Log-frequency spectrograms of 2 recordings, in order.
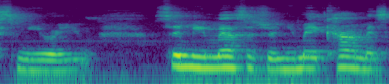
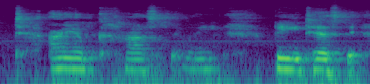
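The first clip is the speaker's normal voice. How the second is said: whisper; 6 dB quieter than usual. Real, not acted. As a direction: drop to a whisper on the last line. Confiding hardship at the end.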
